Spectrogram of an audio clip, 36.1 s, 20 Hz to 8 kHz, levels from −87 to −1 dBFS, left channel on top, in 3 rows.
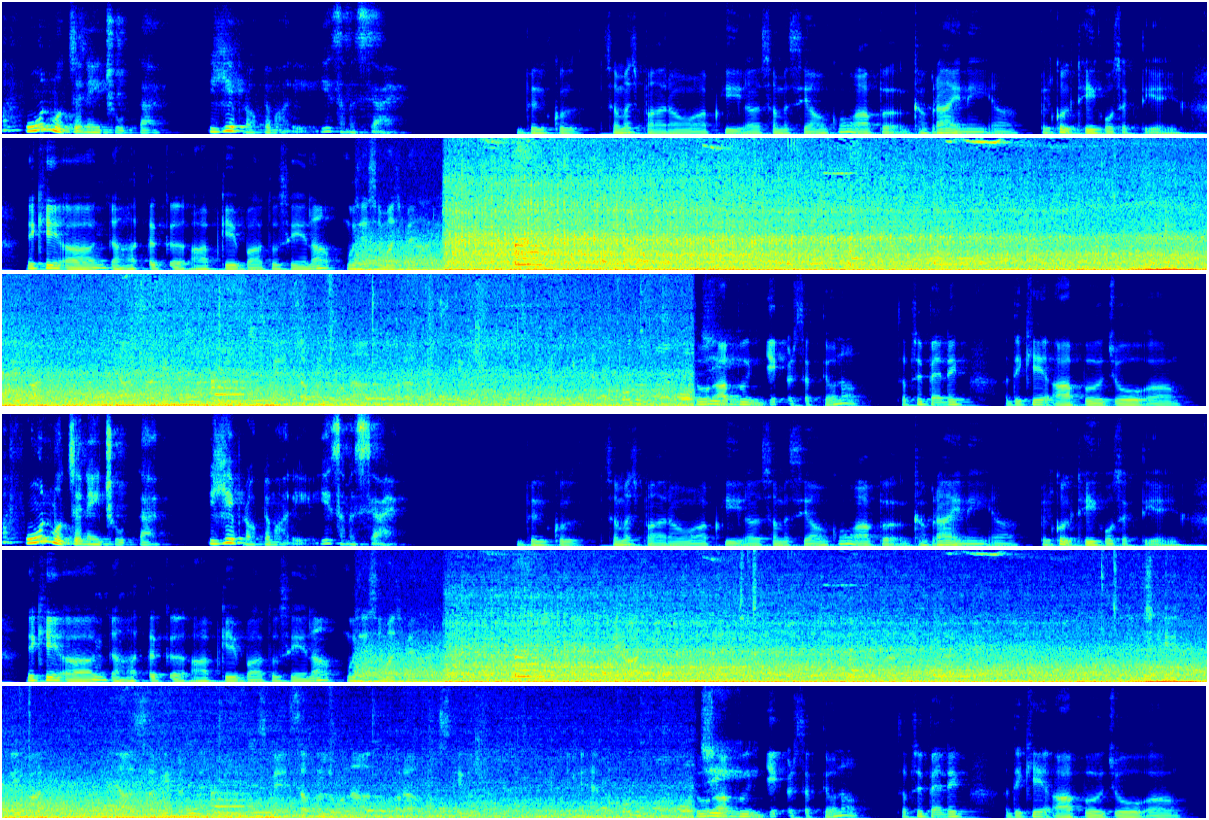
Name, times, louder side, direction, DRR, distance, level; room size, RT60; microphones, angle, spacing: voice 1, 0.0-1.6 2.1-3.9 13.0-13.3 31.1-31.5, right 1 dB, 50° right, 7 dB, 2.2 m, -36 dB
voice 2, 5.2-5.8 6.0-16.6 17.3-22.5 23.2-29.3 29.7-30.2 31.0-32.7 33.2-35.9, left 1 dB, 10° left, 8 dB, 1.0 m, -41 dB
sound 1, 15.6-25.8, right 1 dB, 5° right, 0.7 m, -32 dB
sound 2, 16.5-31.0, left 4 dB, 40° left, 0.8 m, -27 dB
20.0 x 15.0 x 3.7 m, 0.37 s
head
